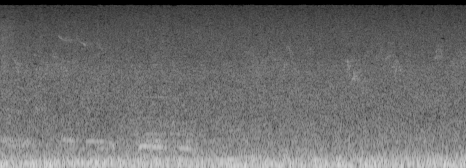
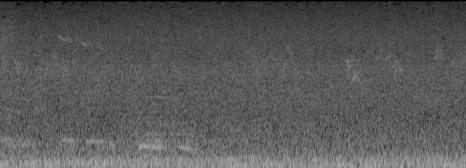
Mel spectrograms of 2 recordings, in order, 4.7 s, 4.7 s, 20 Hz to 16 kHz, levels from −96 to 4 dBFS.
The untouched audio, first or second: first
